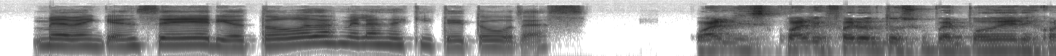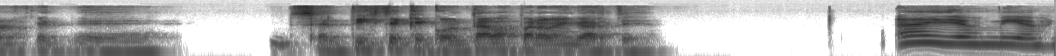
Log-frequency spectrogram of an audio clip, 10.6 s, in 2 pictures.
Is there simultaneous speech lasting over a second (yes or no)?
no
